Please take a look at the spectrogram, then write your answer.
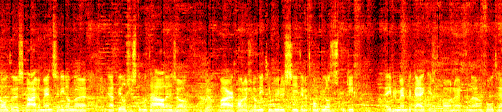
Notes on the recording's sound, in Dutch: In de week van de Dutch GP komt Paddockpraat, de podcast van Formule 1 Magazine, live vanuit Zandvoort. In Strand 21, de thuisbasis van MP Motorsport.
